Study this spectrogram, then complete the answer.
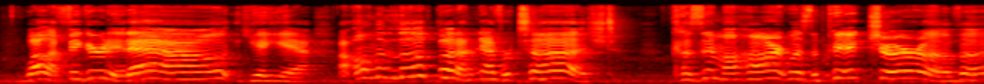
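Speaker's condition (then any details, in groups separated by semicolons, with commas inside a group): No condition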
